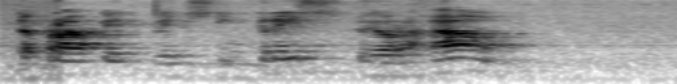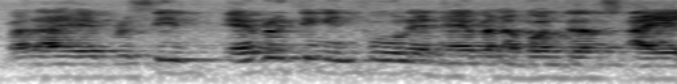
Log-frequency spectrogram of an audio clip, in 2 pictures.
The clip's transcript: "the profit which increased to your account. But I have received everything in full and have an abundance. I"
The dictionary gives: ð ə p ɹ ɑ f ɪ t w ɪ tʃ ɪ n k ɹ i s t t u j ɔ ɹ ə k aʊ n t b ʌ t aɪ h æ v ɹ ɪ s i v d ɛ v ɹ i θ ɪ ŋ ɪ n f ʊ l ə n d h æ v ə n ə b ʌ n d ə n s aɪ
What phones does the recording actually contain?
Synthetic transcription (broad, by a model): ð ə p ɹ ɑ f ɪ t w ɪ tʃ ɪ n k ɹ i s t t u j ɔ ɹ ə k aʊ n t b ʌ t aɪ h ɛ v ɹ ɪ s i v d ɛ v ɹ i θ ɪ ŋ ɪ n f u l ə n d h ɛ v ə n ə b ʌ n d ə n s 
